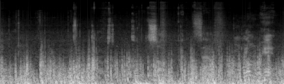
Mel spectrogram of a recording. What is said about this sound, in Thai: ลมพัด วีเลยนะเนี่ย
